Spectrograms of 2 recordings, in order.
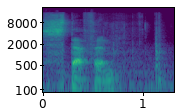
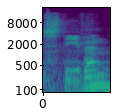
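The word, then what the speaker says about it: Stephen: People who spell their name with a PH, like Steven, and it's not pronounced Stefan with a PH. They're like, no, dude, it's pronounced like Steven.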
